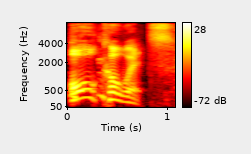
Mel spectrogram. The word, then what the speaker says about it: Olkowitz: You're not saying it right. – Neil Okowitz. – Okowitz. – Oh, my God. Neil, if we can't even get him to say it right, how's he going to spell it? Olkowitz. – Olkowitz. – There it is. – N-E-I-L.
